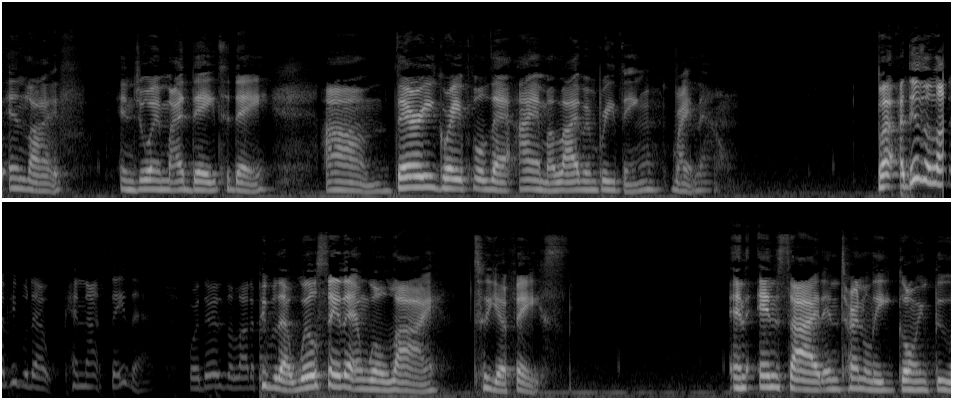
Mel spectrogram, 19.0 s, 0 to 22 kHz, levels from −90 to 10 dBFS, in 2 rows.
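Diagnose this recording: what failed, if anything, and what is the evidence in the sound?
From 9.41 to 12.06 s the speech nearly vanishes, dropping about 28 dB: likely one channel inverted in analogue wiring, so mono summing cancels it.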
